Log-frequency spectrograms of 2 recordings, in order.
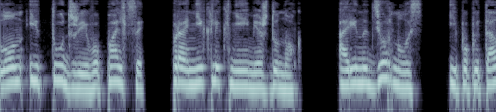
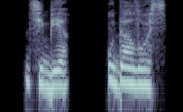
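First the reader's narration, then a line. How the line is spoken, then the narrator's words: Sobbing. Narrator (Russian): всхлипнула Арина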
